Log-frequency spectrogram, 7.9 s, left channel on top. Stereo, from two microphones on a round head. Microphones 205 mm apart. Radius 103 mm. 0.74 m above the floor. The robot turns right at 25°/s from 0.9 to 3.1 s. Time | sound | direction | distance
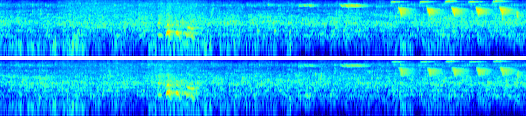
2.4 | laughter | 5° right (ahead or behind) | 0.5 m
4.5 | a bird | 80° left | 1.7 m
